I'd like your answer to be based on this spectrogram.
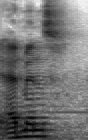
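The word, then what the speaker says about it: Edmunds: I'm going to say his name right this time. It is Tremaine Edmonds out of Virginia Tech.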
